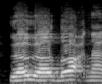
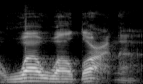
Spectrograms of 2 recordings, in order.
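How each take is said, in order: First: "Wa wada'na" loud, w made with unrounded lips; waw without rounding. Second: "Wa wada'na" slow and lower, lips fully rounded on each w; waw with rounding. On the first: Teacher showing waw fails without ismam, loud unrounded "Wa wada'na". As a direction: botch the w's in "Wa wada'na" by not pouting. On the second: Teacher giving the correct take, slow rounded "Wa wada'na". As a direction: draw out "Wa wada'na" with proper pouted w's. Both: Shown as a demonstration. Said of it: "nggak bisa waw tanpa ismam".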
